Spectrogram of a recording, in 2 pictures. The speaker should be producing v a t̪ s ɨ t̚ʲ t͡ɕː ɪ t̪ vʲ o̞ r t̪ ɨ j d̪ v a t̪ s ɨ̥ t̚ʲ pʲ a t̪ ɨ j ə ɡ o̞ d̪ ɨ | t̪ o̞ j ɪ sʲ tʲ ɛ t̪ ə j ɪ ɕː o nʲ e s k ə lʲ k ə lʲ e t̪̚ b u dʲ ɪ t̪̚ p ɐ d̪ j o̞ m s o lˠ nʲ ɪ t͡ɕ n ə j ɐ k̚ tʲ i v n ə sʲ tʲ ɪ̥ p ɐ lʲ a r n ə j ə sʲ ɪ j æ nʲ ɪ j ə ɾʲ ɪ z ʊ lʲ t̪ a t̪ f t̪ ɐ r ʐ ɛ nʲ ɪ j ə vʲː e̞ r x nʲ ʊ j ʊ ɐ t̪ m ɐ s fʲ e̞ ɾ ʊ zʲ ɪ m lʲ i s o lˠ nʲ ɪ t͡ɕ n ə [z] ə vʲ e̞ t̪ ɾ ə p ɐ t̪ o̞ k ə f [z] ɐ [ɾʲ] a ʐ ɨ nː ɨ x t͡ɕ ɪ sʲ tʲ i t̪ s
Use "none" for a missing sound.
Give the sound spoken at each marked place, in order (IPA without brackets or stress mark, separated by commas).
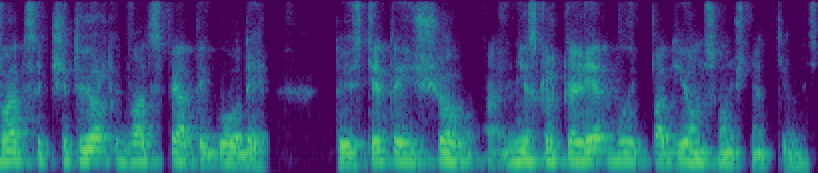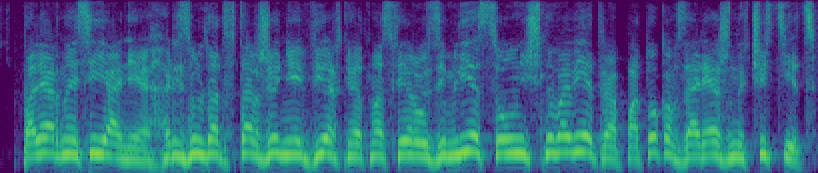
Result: v, z, ɾʲ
